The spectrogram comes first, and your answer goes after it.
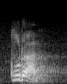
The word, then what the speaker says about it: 꾸란: 우리는 예수님을 하나님으로 믿는 사람들이 줘 이슬람 문 꾸란 뭐 코란 이라고 하는데 뭐 그들의 발음으로 얘기한 꿀 아니라고 잖아요 그것을 경전으로 생각하고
